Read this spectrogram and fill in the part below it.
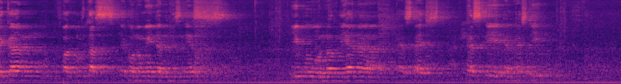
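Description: A middle-aged man speaks calmly into a microphone, heard through loudspeakers in a large echoing hall.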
